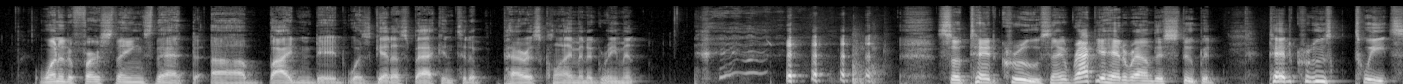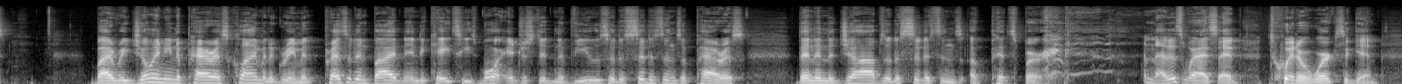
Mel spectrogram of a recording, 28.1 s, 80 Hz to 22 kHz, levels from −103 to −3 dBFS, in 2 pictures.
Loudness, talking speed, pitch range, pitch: -24 LUFS, 150 wpm, 95-155 Hz, 125 Hz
